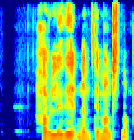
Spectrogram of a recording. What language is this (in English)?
Icelandic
